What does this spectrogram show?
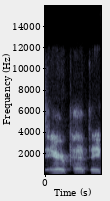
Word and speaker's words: Rare Pepe: that way because the the r really is silent it's air pepe but rare pepe oh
